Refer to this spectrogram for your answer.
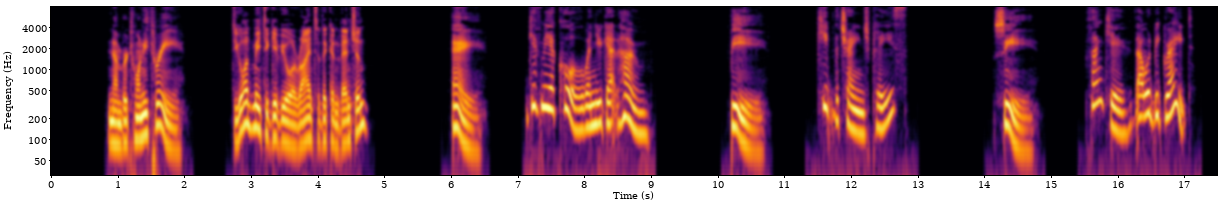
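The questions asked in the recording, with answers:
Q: Do you want me to give you a ride to the convention?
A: C: Thank you. That would be great.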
